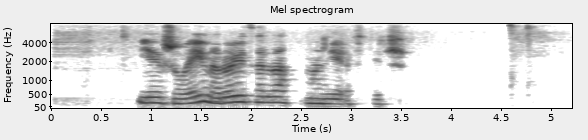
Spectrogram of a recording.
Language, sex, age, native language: Icelandic, female, 60-69, Icelandic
